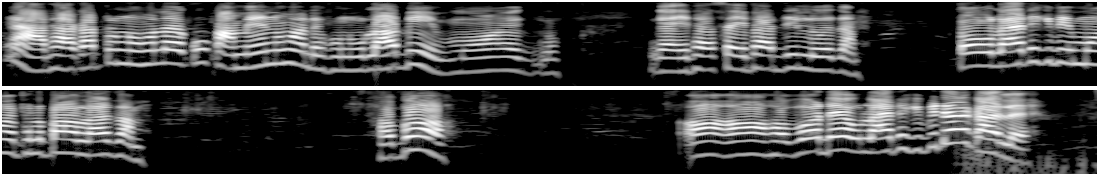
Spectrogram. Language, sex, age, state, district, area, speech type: Assamese, female, 30-45, Assam, Lakhimpur, rural, spontaneous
